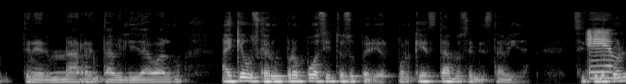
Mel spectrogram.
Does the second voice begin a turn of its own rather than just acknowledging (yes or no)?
no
